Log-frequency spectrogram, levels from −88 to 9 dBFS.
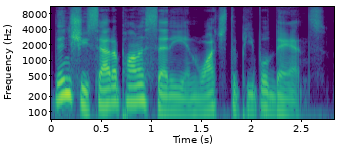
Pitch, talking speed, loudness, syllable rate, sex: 115 Hz, 235 wpm, -19 LUFS, 5.8 syllables/s, male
